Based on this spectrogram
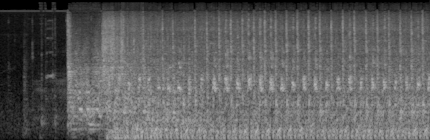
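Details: Chevy Suburban with knock and squeak, plugs, wires and rotor already replaced, Seafoam added to oil, fuel and vacuum line; starts and settles to fast idle with steady light tapping three to four per second; top-end tick suspected.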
